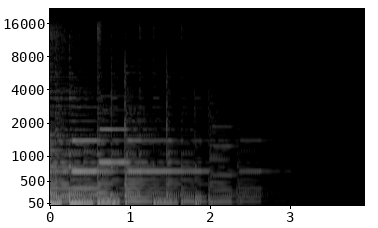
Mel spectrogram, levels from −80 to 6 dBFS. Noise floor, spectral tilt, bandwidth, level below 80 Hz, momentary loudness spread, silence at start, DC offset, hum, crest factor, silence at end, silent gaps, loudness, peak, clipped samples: -88 dBFS; -6 dB/octave; 16.5 kHz; -46 dBFS; 20 LU; 0 s; under 0.1%; none; 18 dB; 1.3 s; none; -42 LUFS; -24 dBFS; under 0.1%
